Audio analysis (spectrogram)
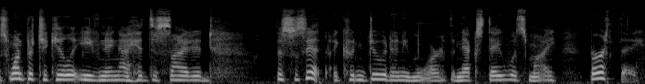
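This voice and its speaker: Speaking in a New England accent, a woman moves at a fairly quick pace with a medium pitch and ordinary pitch variation. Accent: New England American. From Massachusetts. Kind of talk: testimony.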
